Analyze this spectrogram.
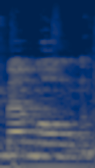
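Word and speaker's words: mamão: Et du coup, c'est un son qui n'existait pas en français, donc c'est un petit peu difficile pour les francophones de prononcer correctement le.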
